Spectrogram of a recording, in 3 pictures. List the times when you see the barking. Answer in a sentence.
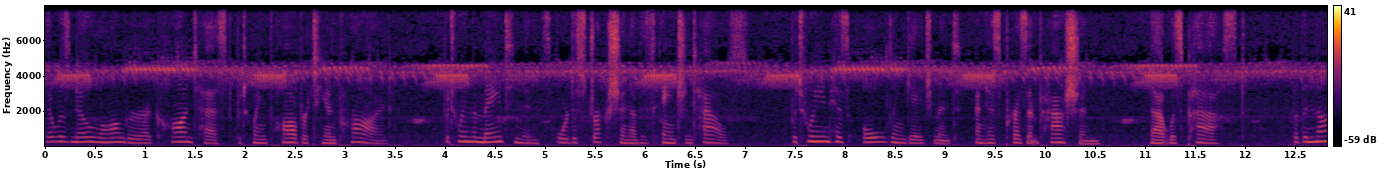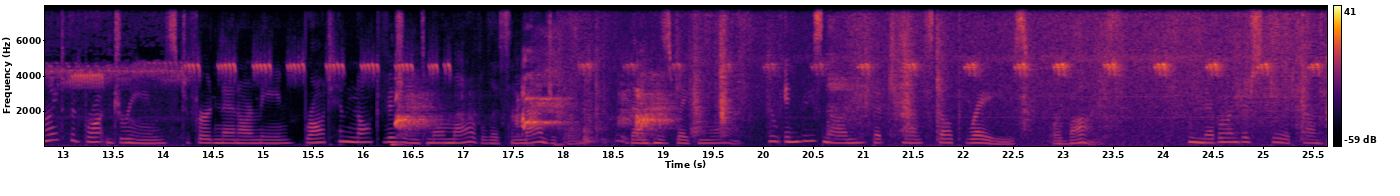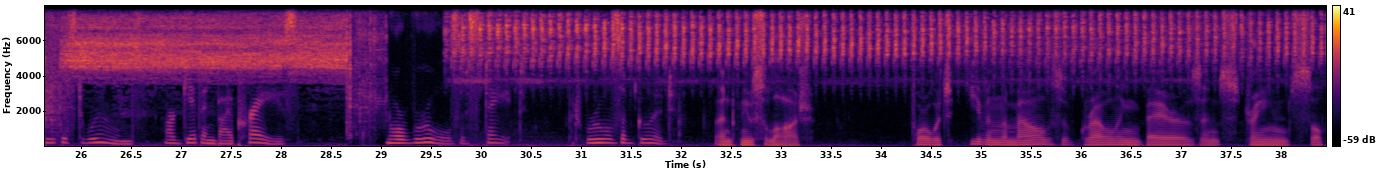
You can hear the barking from 16.3 to 19.2 s.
